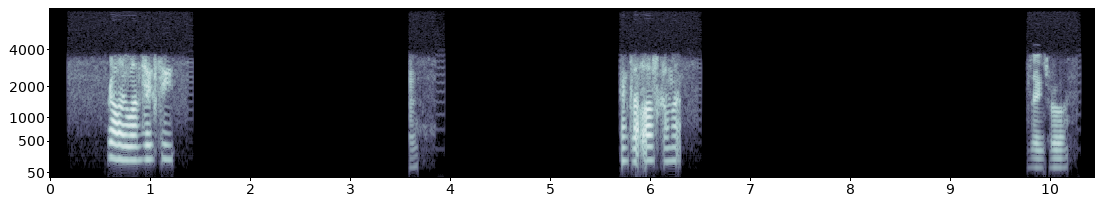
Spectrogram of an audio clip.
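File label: Police Southwest District Dispatch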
